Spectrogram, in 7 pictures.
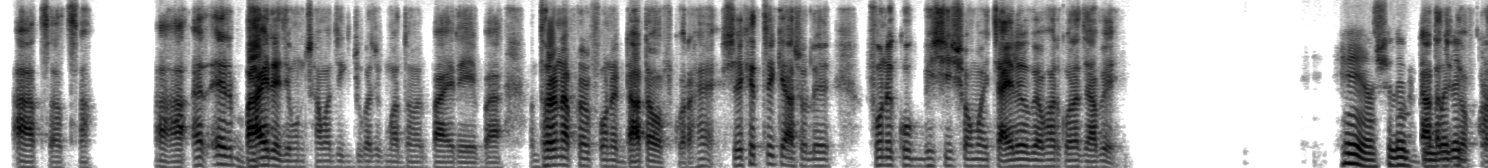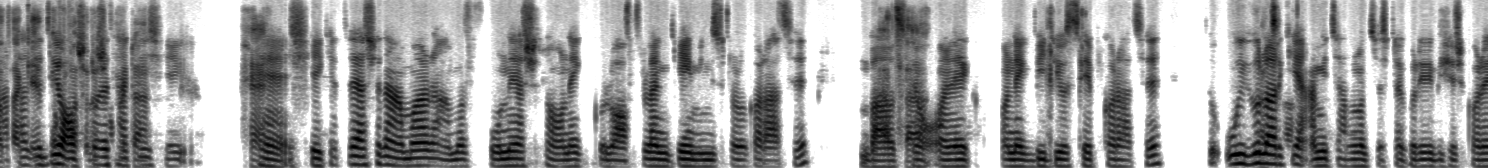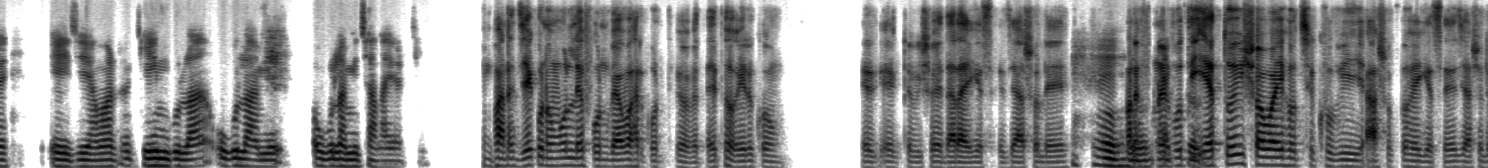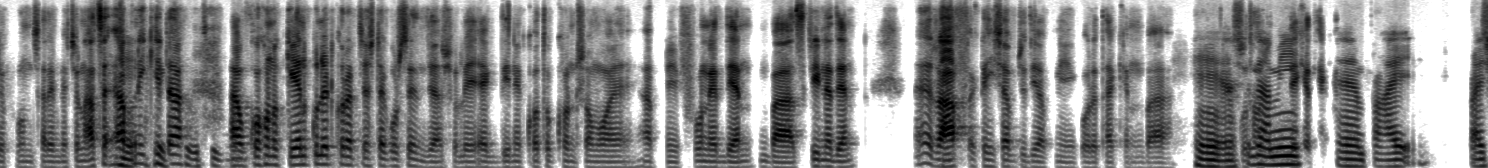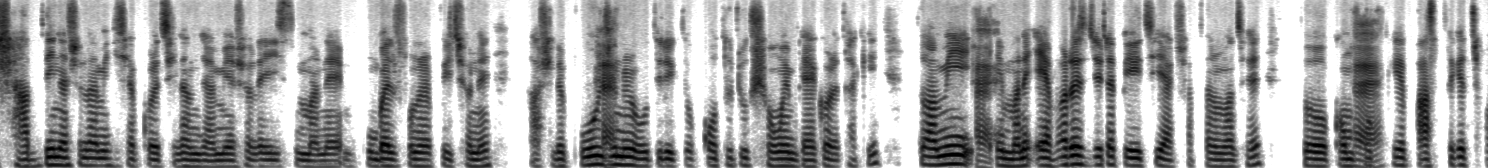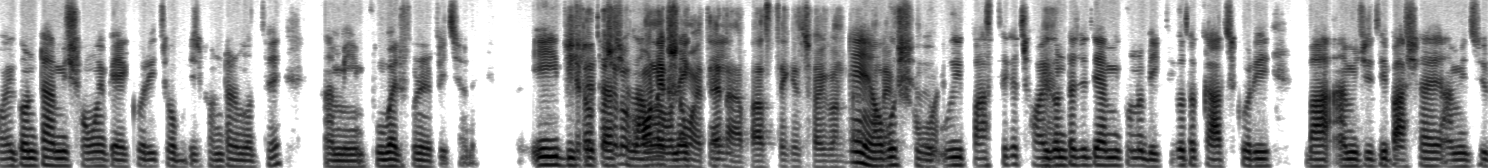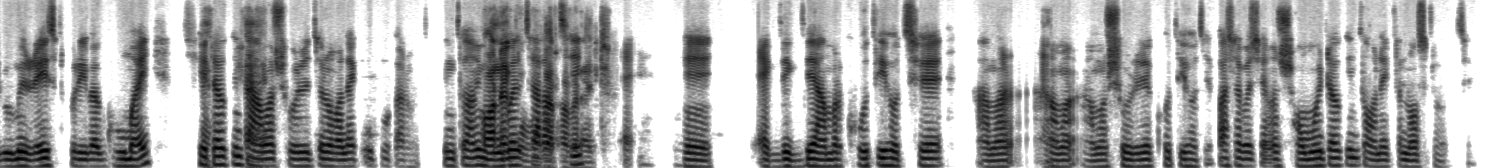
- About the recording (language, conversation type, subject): Bengali, podcast, তুমি ফোনে স্ক্রিন টাইম কীভাবে সীমাবদ্ধ রাখো?
- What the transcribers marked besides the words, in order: other background noise; tapping; unintelligible speech; laughing while speaking: "একদমই"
